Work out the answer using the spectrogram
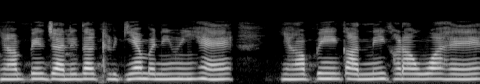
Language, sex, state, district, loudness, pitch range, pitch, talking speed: Hindi, female, Bihar, Samastipur, -14 LUFS, 240-250 Hz, 245 Hz, 175 wpm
